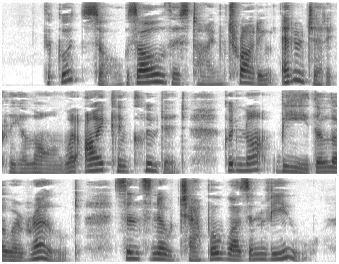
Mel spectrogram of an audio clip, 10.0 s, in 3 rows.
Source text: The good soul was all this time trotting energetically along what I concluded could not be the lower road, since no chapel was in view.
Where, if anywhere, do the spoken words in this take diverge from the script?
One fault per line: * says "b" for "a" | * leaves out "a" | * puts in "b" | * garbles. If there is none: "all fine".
all fine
